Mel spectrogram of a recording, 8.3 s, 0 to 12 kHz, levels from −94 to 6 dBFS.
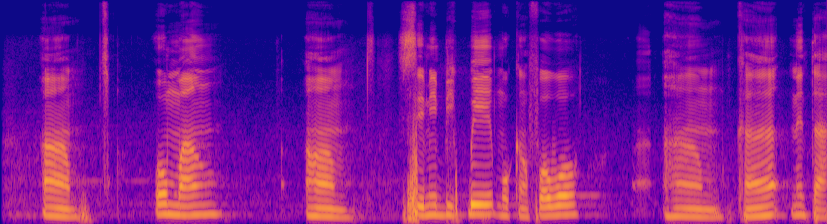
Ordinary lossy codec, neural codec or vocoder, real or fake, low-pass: none; none; real; none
